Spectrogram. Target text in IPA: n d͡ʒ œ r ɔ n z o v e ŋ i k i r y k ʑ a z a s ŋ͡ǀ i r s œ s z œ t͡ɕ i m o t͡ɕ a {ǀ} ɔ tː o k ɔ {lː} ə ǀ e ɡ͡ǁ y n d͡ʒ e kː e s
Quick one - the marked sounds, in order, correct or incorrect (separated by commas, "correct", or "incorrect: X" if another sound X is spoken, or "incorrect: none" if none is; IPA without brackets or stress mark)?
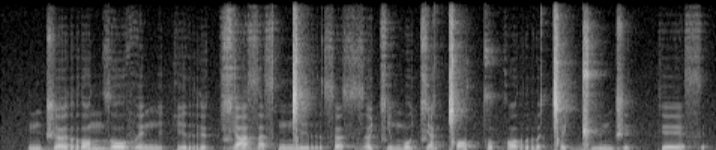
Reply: correct, incorrect: r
